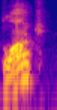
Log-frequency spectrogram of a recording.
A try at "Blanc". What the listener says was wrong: Blonde, not Blanc. The C is silent. Blonde, not Blanc. Blonde, not Blanc.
